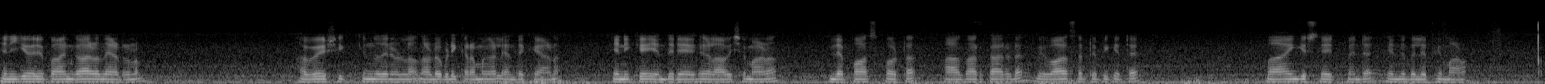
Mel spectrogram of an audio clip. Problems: constant background noise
